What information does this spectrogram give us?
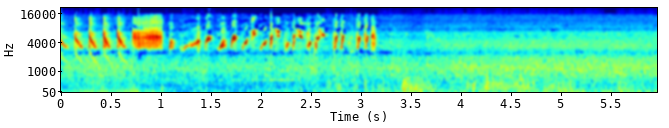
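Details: European goldfinch giving a fast run of bright, high chirped and twittered notes for about three seconds, then falling silent, leaving only a low steady background rumble.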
